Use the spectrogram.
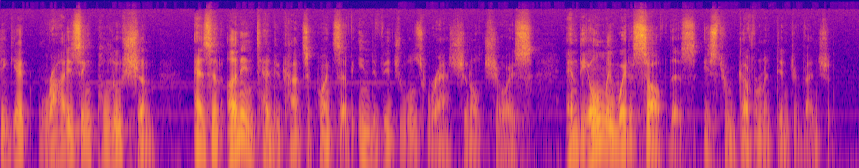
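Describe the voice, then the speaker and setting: The voice is dark, mellow and somewhat breathy, with very wide pitch swings, on a very clean recording with a silent background. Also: man. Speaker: economist and author. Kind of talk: explanatory talk about his book.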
